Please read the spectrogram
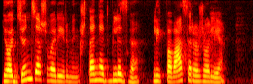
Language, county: Lithuanian, Vilnius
